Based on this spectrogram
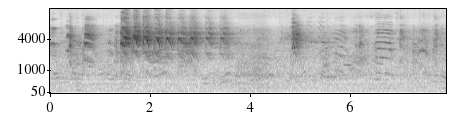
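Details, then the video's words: Loud, harsh parrot squawks, a long raspy burst early on followed by shorter screechy calls at uneven intervals. "parrot sound"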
